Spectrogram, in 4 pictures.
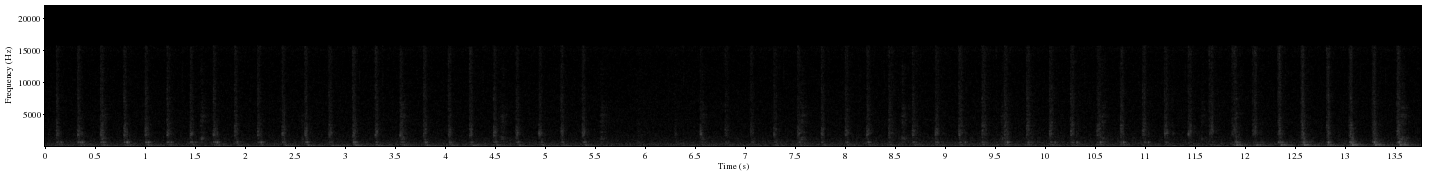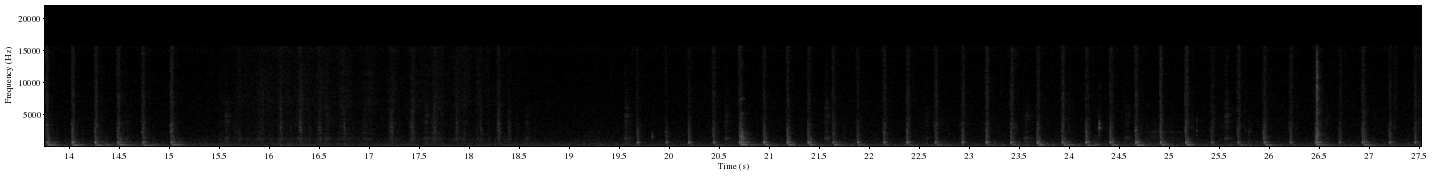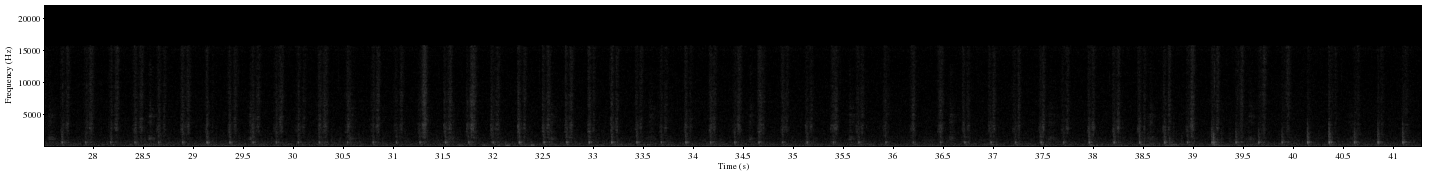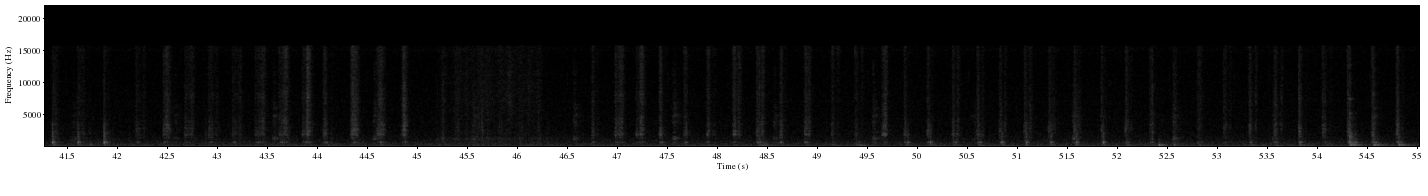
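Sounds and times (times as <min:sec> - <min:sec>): brush tapping on canvas: 0:00.0 - 0:05.7, 0:06.3 - 0:18.7, 0:19.6 - 0:55.0.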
